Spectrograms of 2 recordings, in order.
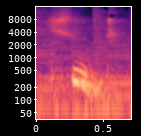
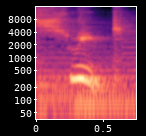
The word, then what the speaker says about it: suite: Second mispronounced word, S-U-I-T-E, suit. It's not suit, it's sweet.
